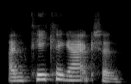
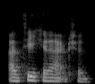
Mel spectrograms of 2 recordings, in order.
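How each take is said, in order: First: It is said in an exaggerated put-on voice. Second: It is said in a plain, serious voice. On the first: "I think I'll have to do it in the voice" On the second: "I'll try and do it in a serious way"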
